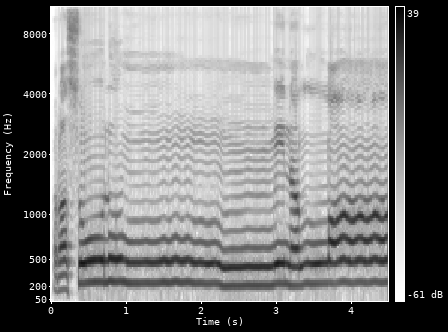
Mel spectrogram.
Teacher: নুন সাকিনের পরে যদি হরফে ইউমিনের মধ্যে হতে মিম আসে তবে তানভীন অথবা নুন সাকিনের আওয়াজকে নাকে তুলে এক আলিফ পরিমাণ গুন্নাহ সহ পড়তে হবে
